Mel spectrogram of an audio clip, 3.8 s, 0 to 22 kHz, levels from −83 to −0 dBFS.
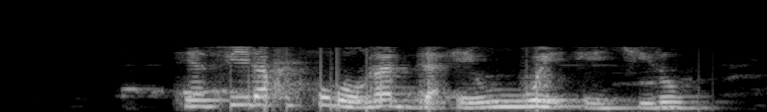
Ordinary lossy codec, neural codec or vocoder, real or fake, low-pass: AAC, 16 kbps; none; real; 7.2 kHz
